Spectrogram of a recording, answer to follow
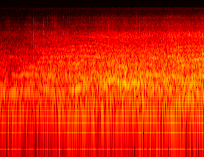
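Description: Crowd of spectators, many voices calling out and cheering at once, growing steadily louder.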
